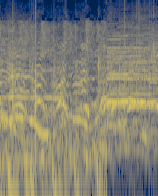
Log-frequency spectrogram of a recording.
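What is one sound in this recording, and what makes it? A group of young men shout and cheer loudly.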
